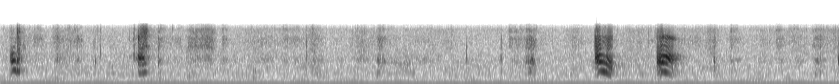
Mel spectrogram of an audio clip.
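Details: Repeated short, irregular hiccups with soft baby noises from a two-month-old baby; infant hiccups.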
